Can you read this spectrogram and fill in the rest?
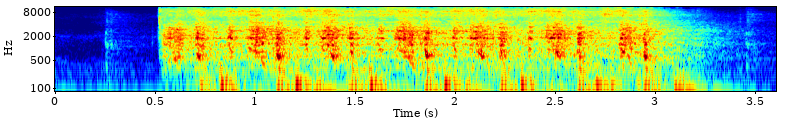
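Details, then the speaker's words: Crank attempt on a 500cc Kawasaki Ninja-engined carbureted minibike after the loose right-cylinder spark plug was tightened, fuel tap on. The starter spins in even pulses for nearly three seconds but it never catches: it is out of gas. "yeah did a quick diagnosis and um fig Out start ain't got no gas to make it start mm we need to get more gas"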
